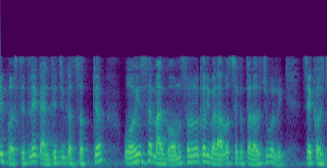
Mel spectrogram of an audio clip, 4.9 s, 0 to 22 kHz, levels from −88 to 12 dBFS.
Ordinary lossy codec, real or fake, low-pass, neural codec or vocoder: none; fake; 5.4 kHz; codec, 16 kHz, 0.9 kbps, LongCat-Audio-Codec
